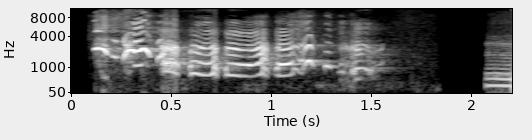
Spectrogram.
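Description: A young child giggling: a run of quick, high-pitched laughs that wobble up and down in pitch and stop about a second and a half in.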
